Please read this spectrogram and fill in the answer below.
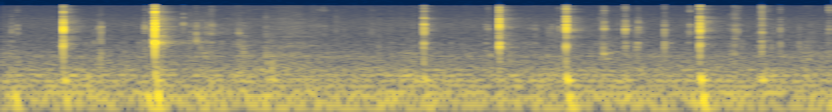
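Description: Toggle light switch on a plastic fidget pad being flicked back and forth: a series of about eight sharp clicks at uneven intervals.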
